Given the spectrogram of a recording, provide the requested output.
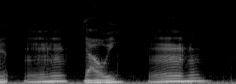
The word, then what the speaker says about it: yaoi: not fall into common sexualized tropes found in yaoi. Yeah. That's how you say it? Mm-hmm. Yaoi.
